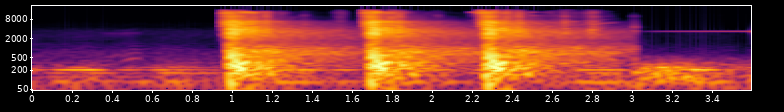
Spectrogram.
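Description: A rifle fires several loud shots that echo off hard walls.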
